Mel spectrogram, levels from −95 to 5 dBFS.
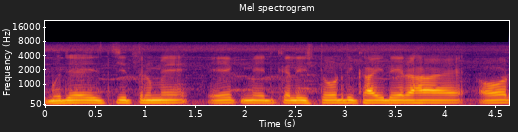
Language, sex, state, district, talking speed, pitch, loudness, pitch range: Hindi, male, Madhya Pradesh, Katni, 155 wpm, 120 Hz, -15 LUFS, 115-120 Hz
